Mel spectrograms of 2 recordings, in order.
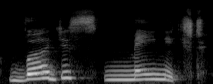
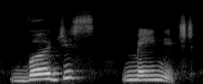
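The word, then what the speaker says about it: Vergissmeinnicht: is the title is a bit difficult to pronounce but i'll try my best it is called verges managed burgess managed v e r g i s s m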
